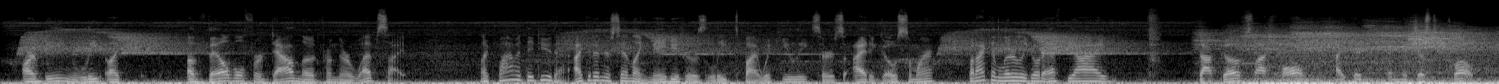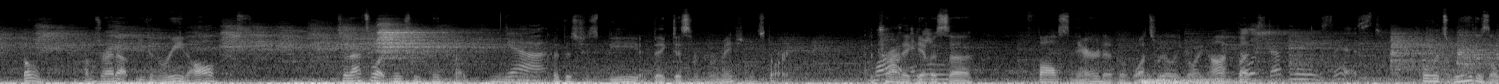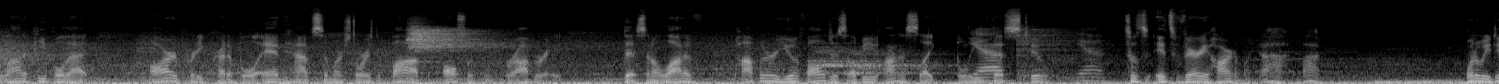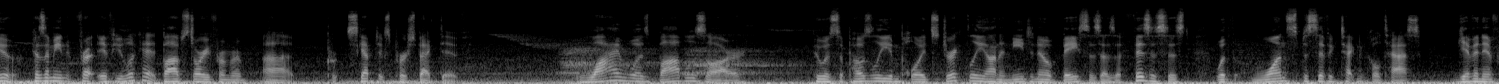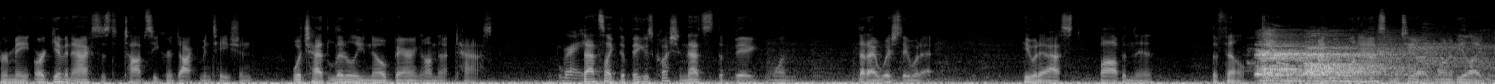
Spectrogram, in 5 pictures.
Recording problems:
animal sounds; very loud; throughout; 1 dB above the speech
low rumble; faint; throughout; 25 dB below the speech

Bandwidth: 14.5 kHz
